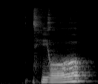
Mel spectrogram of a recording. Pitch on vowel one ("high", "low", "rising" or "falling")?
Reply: rising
